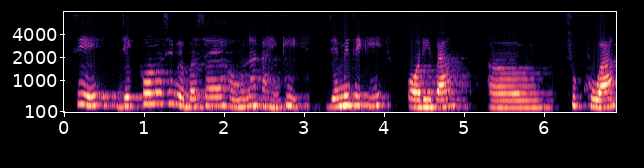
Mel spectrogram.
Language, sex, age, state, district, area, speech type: Odia, female, 45-60, Odisha, Khordha, rural, spontaneous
